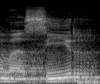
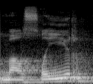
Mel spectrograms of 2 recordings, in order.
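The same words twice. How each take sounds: First: The 's' is thin, with a light plain sound. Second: The 's' is thick, with a heavy emphatic sound. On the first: It means a place of walking. The speaker calls it wrong. "masir berubah menjadi huruf sin" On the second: It means a place of return. The speaker calls it right. "Tebal sod masir"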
